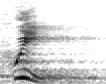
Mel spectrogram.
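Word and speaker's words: Kyui: And my middle name is Kui.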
